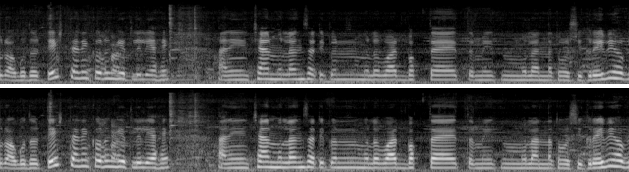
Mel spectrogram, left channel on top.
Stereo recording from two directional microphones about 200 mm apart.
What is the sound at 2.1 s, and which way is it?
Speech, 15° right (ahead or behind).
